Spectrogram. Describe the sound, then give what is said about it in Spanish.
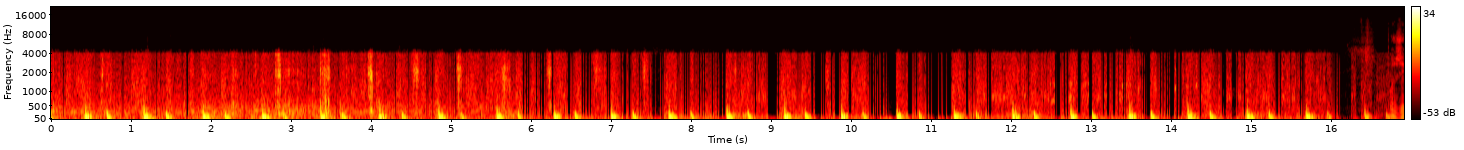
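A steady human heartbeat thumps in a regular lub-dub rhythm, muffled, with a low background hum, wind in the background during the first part, and no talking. “tiene ruido la grabación, ahí se escuchaba claramente el sonido de nuestro corazón, ese ritmo inconfundible, y también había viento detrás en la primera una parte.”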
